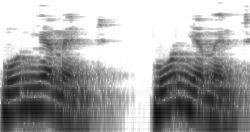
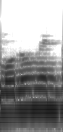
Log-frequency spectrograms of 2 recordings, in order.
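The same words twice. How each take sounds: First: "মনুমেন্ট" as MON-ya-ment, with a y glide; correct pronunciation. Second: "মনুমেন্ট" as mo-nu-ment, plain "nu"; common mispronunciation. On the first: Teacher models the correction, "মনুমেন্ট" said MON-ya-ment. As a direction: say "মনুমেন্ট" with "nya" for "nu". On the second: Teacher quotes the usual mistake, "মনুমেন্ট" said mo-nu-ment. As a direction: say "মনুমেন্ট" with a clear oo. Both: Shown as a demonstration. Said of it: "না হয়ে হবে".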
